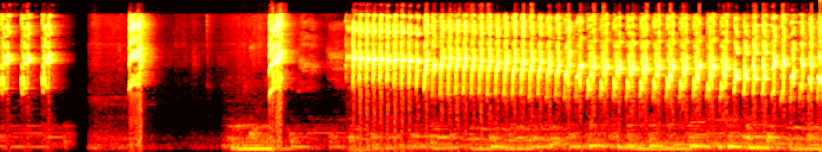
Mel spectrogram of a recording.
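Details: Fighter lovebird whose ngekek is used to provoke a rival: a few short chattering bursts and pauses at first, then a sustained fast trill of harsh pulses for about six seconds, with low background tones.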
